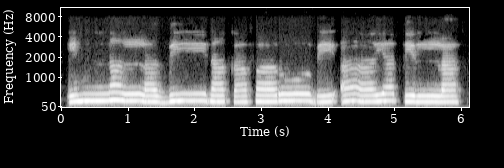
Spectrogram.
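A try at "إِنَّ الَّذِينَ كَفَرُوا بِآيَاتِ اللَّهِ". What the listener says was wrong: Ah, panjang ini. Bi ayatillah.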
